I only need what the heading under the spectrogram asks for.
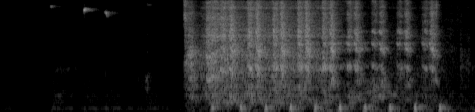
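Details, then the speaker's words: Go-kart with Chinese engine, hot-wired after the key switch was lost, now being rewired: starter cranks evenly at about four compression pulses a second but it won't fire; spark and CDI box still to be checked. "well it turns over so that's a plus now we got to see if it has spark"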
